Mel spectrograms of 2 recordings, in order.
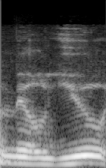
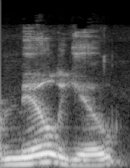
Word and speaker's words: milieu: you all right is you pronounce it m-e-e-l meal n-y-o-u okay and what a mill you is bless the Lord Amel you or milieu is a person's social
